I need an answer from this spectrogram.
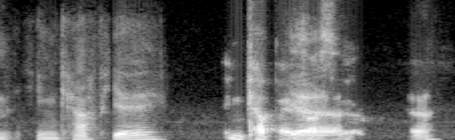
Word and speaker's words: Hincapié: Hincapié.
